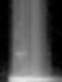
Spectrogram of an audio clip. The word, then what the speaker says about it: improve: But in improve, per is part of the stress syllable and it also appears in the beginning of the stress syllable, right?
